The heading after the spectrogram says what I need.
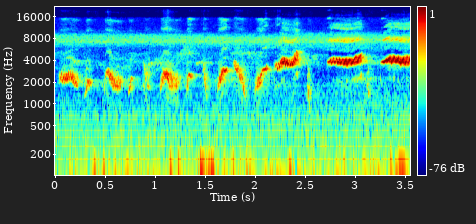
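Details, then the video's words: Wild birds singing on Aobayama, Sendai, at 4:30 in the morning on 21 July 2014: a quick run of slurred, swooping whistled notes gives way to higher, buzzy trilled phrases, over a steady thin high hiss. "Sound of Birds on Aobayama, Sendai, 2014.7.21 (4:30)"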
